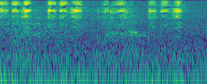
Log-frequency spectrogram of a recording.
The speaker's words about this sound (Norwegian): Jeg tegner en trekant. Sånn. Så skriver jeg sønnen her.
